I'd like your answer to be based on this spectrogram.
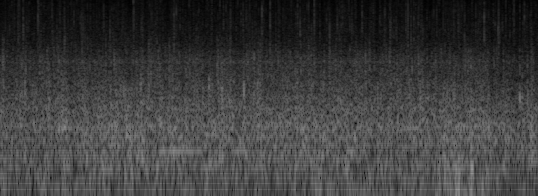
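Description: Steady monsoon rain falls on a slippery fort trail at Irshalgad, Maharashtra, a dense, even wash of rain noise that holds constant throughout with no talk.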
